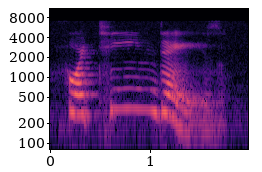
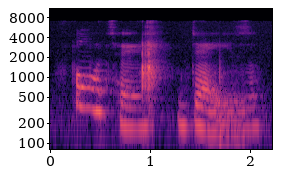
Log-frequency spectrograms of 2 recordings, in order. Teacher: teen numbers stress at the end and tens are stressed at the beginning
